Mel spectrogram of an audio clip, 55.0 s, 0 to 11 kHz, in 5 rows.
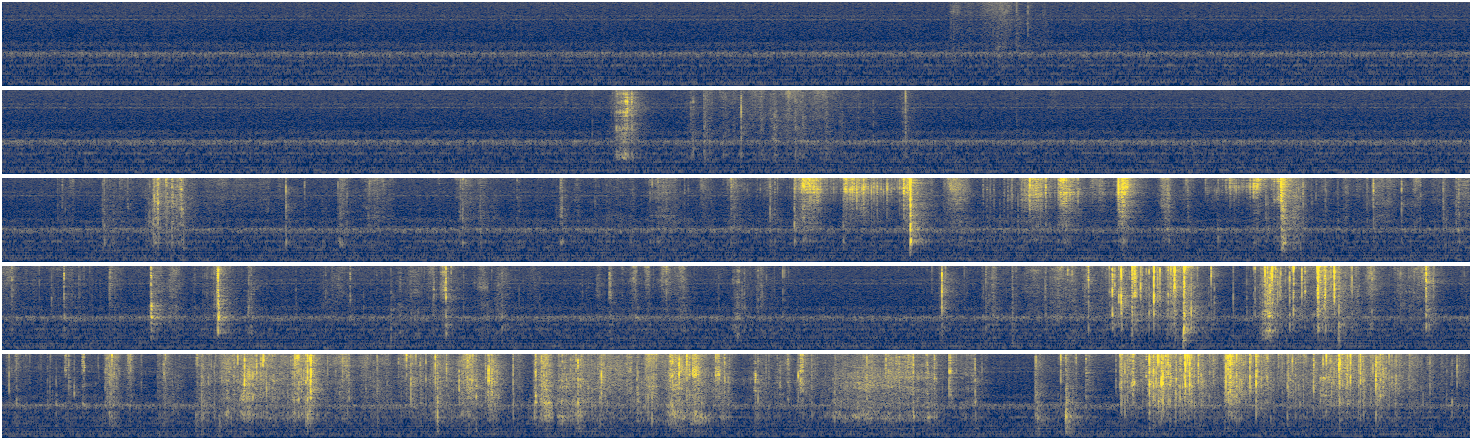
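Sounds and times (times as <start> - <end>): wrappers crinkling and rustling: 15.4 - 17.9, 22.5 - 39.0, 40.0 - 55.0
cardboard flaps tearing: 22.5 - 38.9, 40.0 - 55.0.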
